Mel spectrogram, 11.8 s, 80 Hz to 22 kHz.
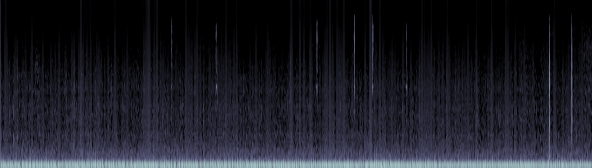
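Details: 2007 Toyota Yaris 1.5L 1NZ-FE, after a cylinder 3 misfire and replacing all spark plugs and coil packs, in the rain: low, even idle hum with no skips or stumbles and rain ticks on top; all cylinders firing cleanly.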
